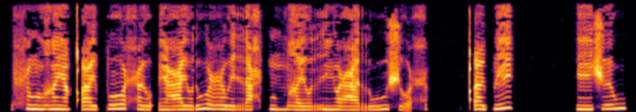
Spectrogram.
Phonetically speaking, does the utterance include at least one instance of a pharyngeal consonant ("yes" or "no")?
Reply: yes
